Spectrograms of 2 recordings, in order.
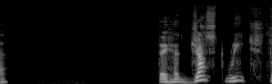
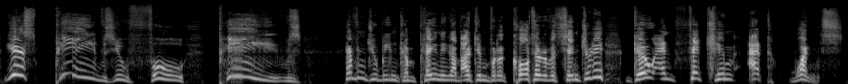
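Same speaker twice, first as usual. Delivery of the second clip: exasperated scolding; 11 semitones higher, 4 dB louder than usual. A narrator's reading. McGonagall scolds Filch.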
